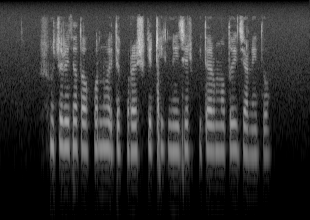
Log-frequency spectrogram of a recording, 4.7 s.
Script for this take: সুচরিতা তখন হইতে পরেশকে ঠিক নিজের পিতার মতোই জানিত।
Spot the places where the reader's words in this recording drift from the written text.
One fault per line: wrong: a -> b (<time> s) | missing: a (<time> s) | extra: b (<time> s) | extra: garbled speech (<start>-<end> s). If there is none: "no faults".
no faults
